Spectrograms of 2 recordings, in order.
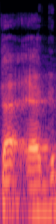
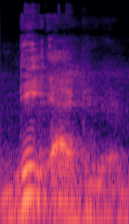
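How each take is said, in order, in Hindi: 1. Article 'thuh' जैसा सुनाई देता है, छोटे स्वर के साथ। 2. आर्टिकल 'thee' जैसा सुनाई देता है, लंबे स्वर के साथ। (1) "आप द एग नहीं बोलेंगे" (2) "आप बोलेंगे दी एग"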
